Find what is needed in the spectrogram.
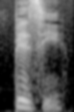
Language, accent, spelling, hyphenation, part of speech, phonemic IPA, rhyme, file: English, US, busy, bus‧y, adjective / noun / verb, /ˈbɪz.i/, -ɪzi, En-us-busy.ogg
- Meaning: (adjective) 1. Crowded with business or activities; having a great deal going on 2. Engaged with or preoccupied by an activity or person 3. Having much work to do; having much to get done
